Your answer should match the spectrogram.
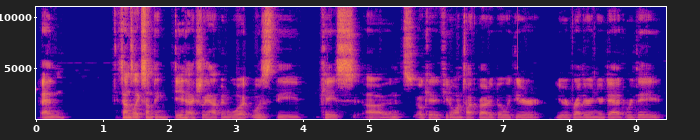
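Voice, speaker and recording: Low-voiced man hosting a podcast. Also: level tone, moderate pace, rough recording. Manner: friendly, hesitant, many "um"s. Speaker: podcast host and interviewer. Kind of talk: casual podcast interview.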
